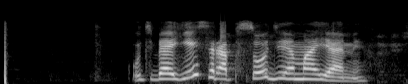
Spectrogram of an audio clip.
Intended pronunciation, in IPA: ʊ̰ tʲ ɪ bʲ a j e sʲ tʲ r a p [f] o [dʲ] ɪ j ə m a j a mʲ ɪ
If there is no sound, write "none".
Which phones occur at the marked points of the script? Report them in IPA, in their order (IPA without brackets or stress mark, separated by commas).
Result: s, dʲ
